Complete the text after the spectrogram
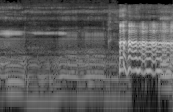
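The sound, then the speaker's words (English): A dad plays a neck kazoo, its buzzy, kazoo-like voice imitating farm animal noises with wavering bleat-like tones, then jumping to a louder, higher, more nasal burst near the end, alone. “Dad, play the neck kazoo.”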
